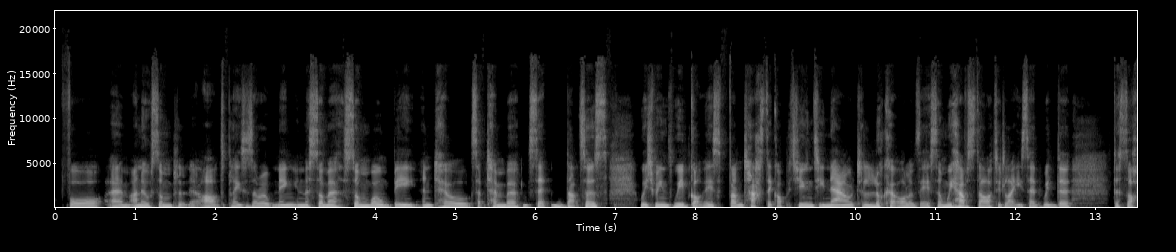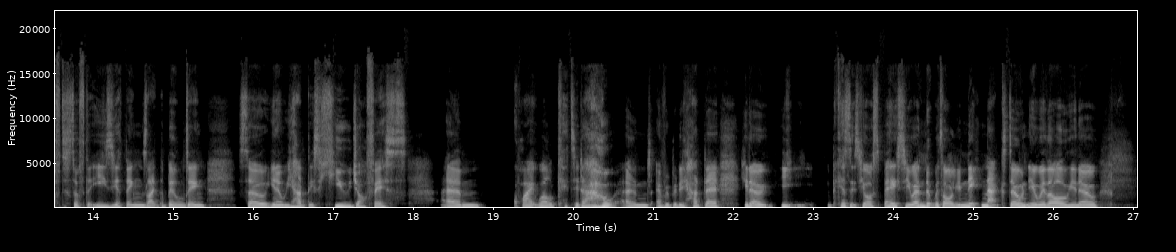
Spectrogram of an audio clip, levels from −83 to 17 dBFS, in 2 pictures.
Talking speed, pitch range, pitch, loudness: 195 wpm, 175-210 Hz, 190 Hz, -25 LUFS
